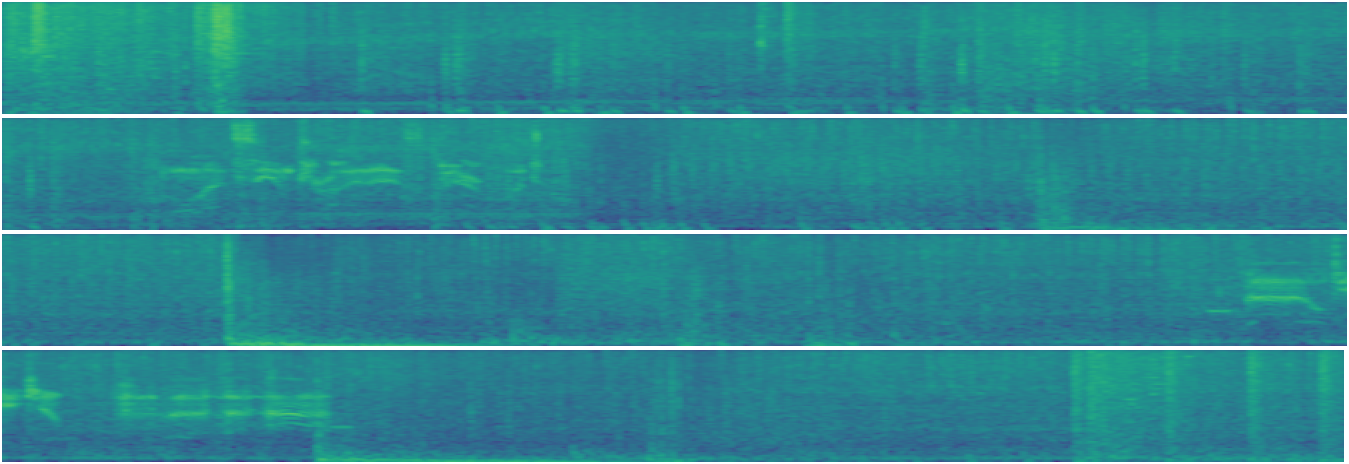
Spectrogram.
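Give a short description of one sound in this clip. Gunfire and explosions bang in bursts.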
